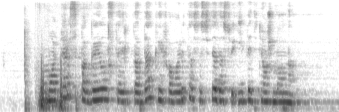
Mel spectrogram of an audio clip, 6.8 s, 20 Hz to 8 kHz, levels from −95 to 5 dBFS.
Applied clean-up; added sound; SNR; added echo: none; Wind; -1 dB; reverberation time 1.6 s.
